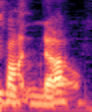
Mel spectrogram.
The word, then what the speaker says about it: Fontenot: I know it's Fontenot. I hate when people mispronounce that.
